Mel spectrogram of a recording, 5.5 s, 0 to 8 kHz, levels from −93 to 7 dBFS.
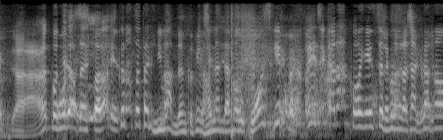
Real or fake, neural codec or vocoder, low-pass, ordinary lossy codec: fake; codec, 16 kHz, 0.8 kbps, ZipCodec; 7.2 kHz; none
